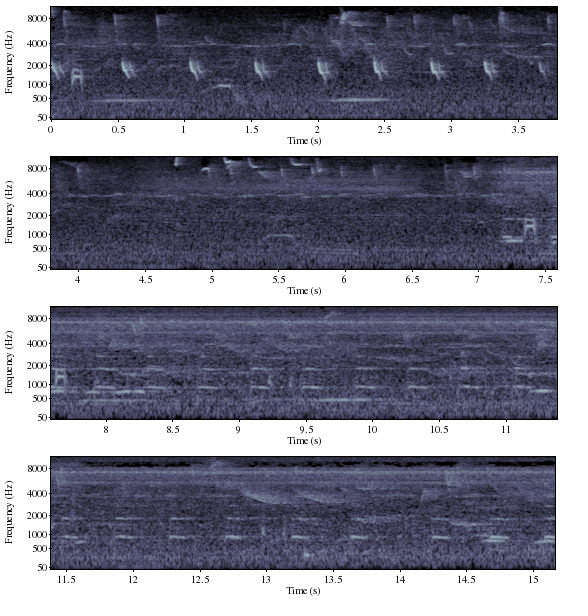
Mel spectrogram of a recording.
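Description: A bird calling a quick series of short chirps, about two a second, for the first few seconds. About seven seconds in, background music with a regular beat comes in and carries on.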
